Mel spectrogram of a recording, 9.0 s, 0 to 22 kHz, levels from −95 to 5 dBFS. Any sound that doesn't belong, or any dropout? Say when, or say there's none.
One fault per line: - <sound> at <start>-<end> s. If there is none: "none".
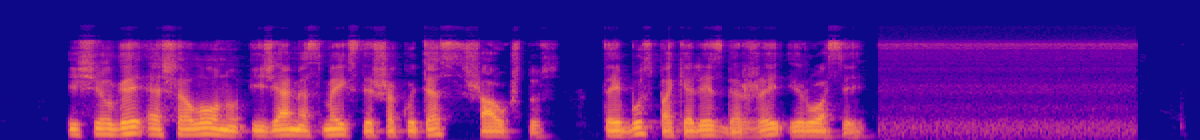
none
